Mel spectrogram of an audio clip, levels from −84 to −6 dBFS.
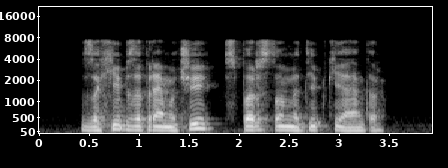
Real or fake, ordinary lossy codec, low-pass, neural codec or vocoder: fake; none; 7.2 kHz; codec, 16 kHz, 8 kbps, FunCodec, trained on LibriTTS, 25 frames a second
